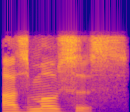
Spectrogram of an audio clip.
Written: osmosis

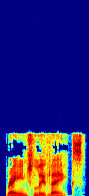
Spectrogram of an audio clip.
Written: rangeley lakes

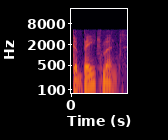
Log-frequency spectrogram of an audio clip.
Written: debatement

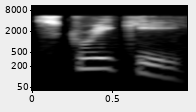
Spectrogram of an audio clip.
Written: screaky

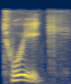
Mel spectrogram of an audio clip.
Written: tweak

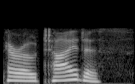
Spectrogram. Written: parotitis

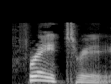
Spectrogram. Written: fratry

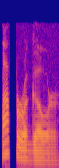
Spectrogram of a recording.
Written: operagoer

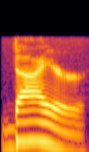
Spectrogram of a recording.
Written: dire

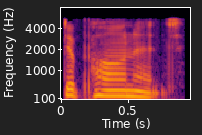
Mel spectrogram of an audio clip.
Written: deponent

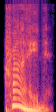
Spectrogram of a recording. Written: cried

